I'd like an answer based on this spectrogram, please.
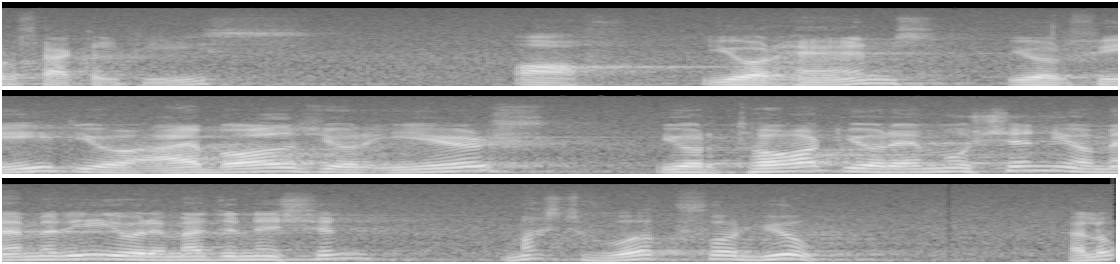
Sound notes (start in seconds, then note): none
